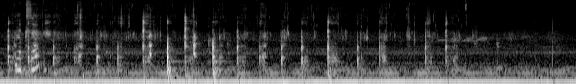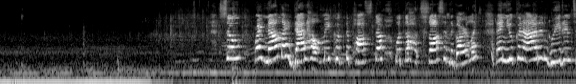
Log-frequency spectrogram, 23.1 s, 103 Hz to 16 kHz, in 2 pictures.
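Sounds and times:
spoon knocking and scraping pan: 0.0s - 10.1s
light sizzle from pan: 0.0s - 10.2s, 11.9s - 23.0s
wooden spoon stirring in a wok: 0.0s - 10.7s
steady low hum: 0.0s - 14.6s.

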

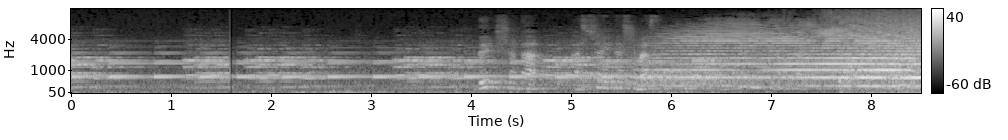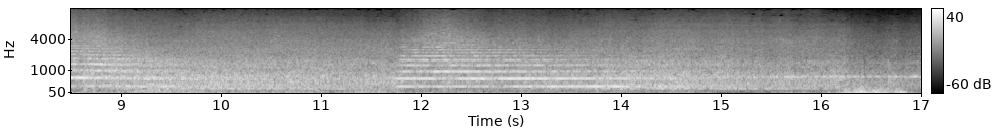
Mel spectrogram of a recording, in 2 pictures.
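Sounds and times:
electric train horn: 5.7s - 10.8s, 11.6s - 15.6s
train wheels rolling on rails: 5.9s - 17.0s.

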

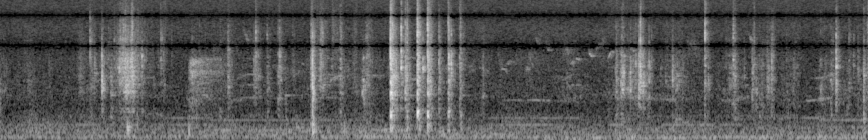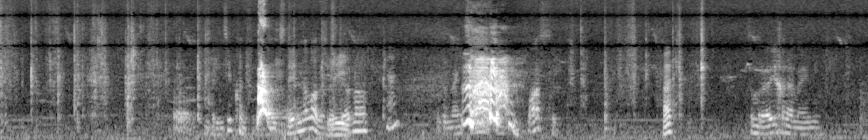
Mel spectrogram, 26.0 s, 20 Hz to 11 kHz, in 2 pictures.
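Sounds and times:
charcoal grill crackling and popping: 0.2s - 26.0s.

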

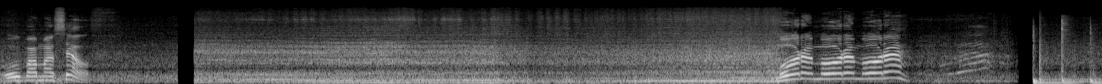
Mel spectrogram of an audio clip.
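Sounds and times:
tractor diesel engine running: 2.0s - 8.1s.

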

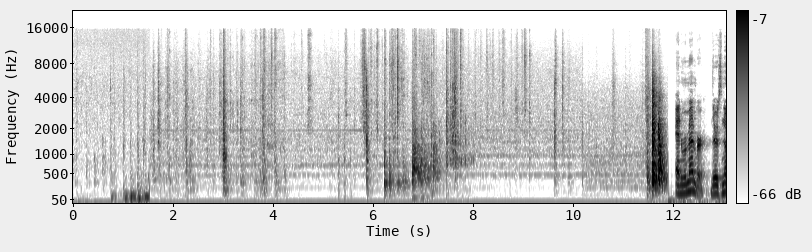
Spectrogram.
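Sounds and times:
footsteps on wooden stairs: 0.1s - 1.6s.

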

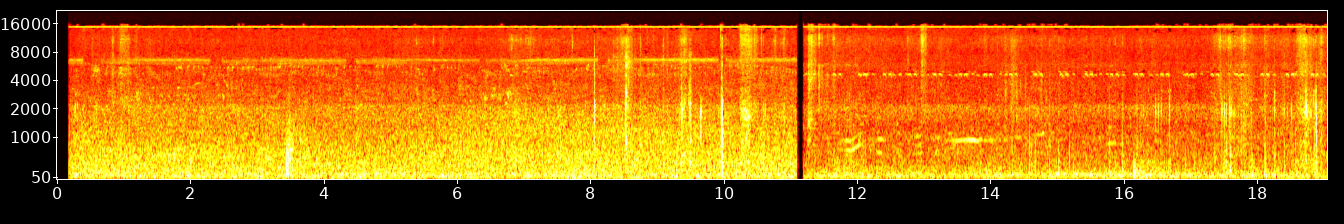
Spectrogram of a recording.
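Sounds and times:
outdoor background noise: 0.2s - 19.0s.

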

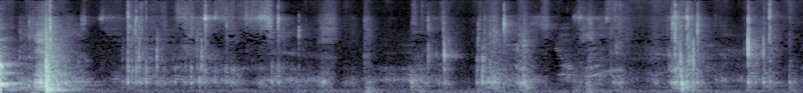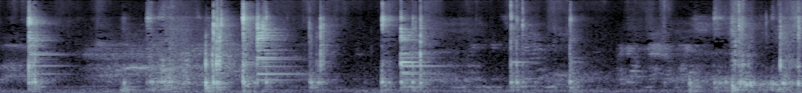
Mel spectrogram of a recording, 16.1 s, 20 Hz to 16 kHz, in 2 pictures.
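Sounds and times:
mixing bowl knocking and clinking: 3.6s - 14.0s, 14.9s - 16.0s.

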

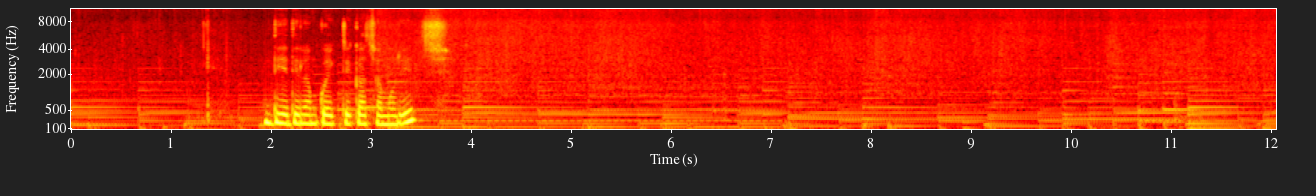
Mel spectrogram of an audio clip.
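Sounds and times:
soft background music: 0.0s - 12.0s
vegetables sizzling in a wok: 0.0s - 12.0s
wooden spatula stirring: 2.9s - 12.0s.

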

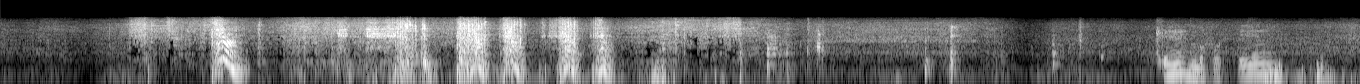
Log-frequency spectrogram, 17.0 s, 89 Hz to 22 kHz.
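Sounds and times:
ratchet wrench ratcheting: 4.6s - 7.7s.

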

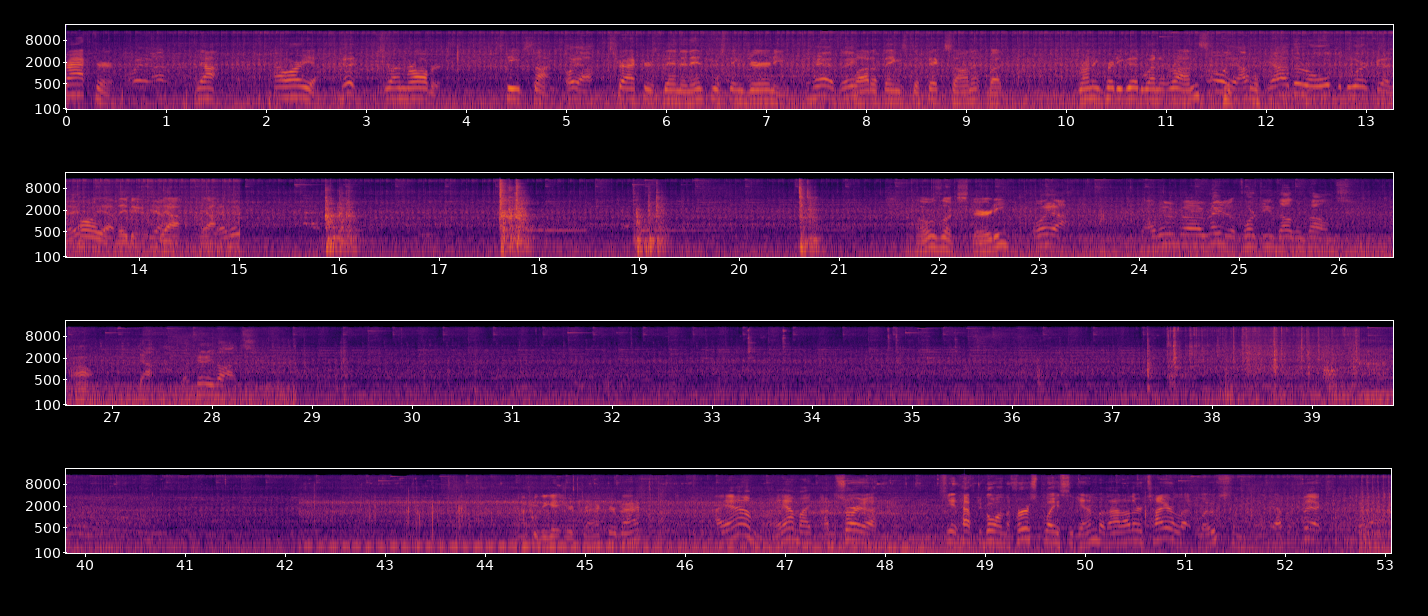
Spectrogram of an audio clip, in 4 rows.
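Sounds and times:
truck engine idling: 0.0s - 53.0s
metal ramps clanking: 0.6s - 27.2s, 28.0s - 42.4s
sharp metal clanks: 11.0s - 24.9s.

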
